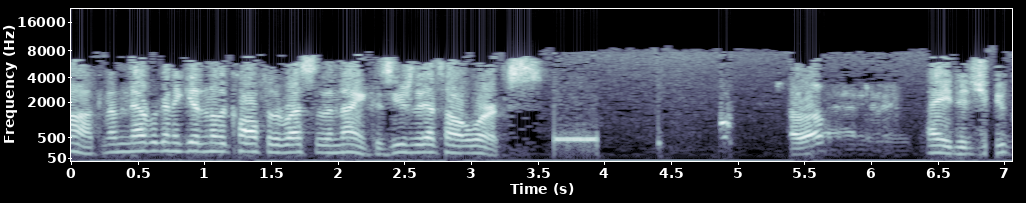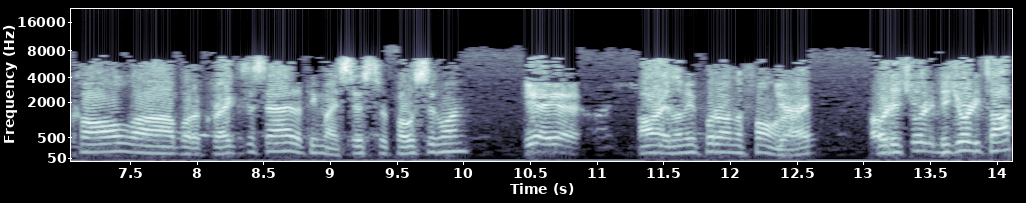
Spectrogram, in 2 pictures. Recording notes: Prank Phone Calls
